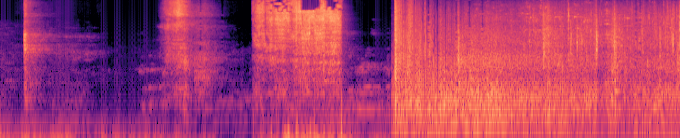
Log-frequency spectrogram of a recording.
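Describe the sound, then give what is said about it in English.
Grenade throw and explosion sound effect from the Call of Duty video game: a few short, noisy bursts, then a loud sustained roaring blast that carries on to the end. “Throw that nade”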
